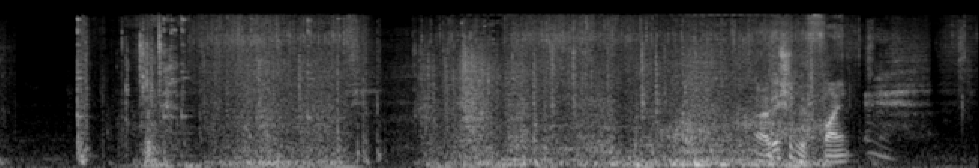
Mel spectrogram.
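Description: Heavy wooden furniture scrapes across a wooden floor.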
